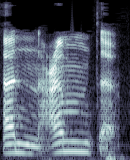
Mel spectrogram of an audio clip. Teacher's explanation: نون ساکن کے بعد عین آ رہا ہے حروف حلقی میں سے، تو یہاں پہ آپ نے اظہار کرنا ہے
